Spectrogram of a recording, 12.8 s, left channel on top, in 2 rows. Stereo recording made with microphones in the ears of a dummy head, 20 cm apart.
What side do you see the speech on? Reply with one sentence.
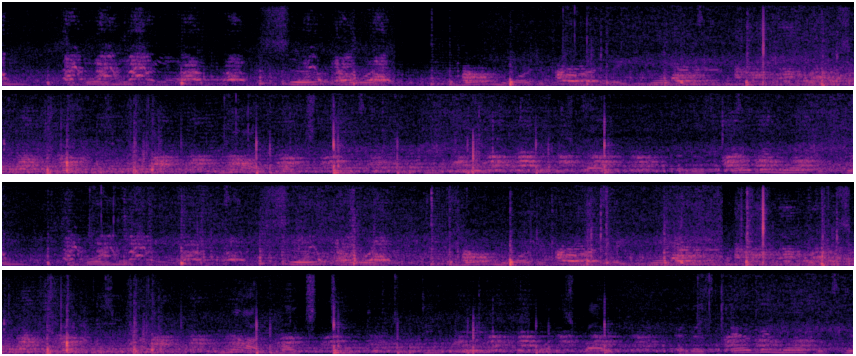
In this clip you hear the speech in the centre.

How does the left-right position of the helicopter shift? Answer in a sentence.
You can hear the helicopter travel towards the left.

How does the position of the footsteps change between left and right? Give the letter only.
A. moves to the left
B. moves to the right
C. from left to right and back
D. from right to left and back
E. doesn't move
A.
